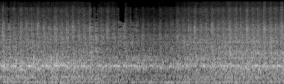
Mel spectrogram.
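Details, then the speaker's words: Dodge Dakota after engine swap, first fire-up: light, quick ticking about three to four per second over a quiet idle, rpm dependent; owner says one or more collapsed lifters, plans to replace all. "Sparks right up. We have a slight valve noise."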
